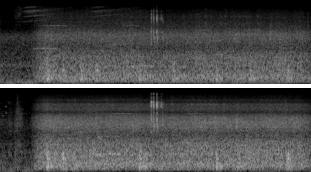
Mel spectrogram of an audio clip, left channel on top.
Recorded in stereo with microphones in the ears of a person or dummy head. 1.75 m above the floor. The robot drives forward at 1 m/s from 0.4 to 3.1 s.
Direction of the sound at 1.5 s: 25° right (ahead or behind).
